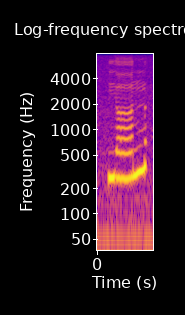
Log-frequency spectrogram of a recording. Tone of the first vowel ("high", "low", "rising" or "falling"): rising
